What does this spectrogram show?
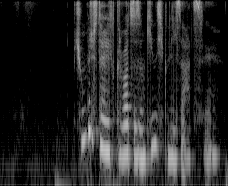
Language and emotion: Russian, angry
